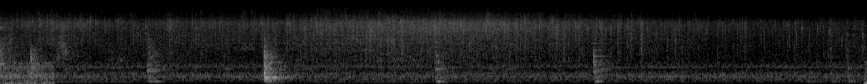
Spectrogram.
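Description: Garlic, chili flakes and parsley sauté in butter for a steak sauce, a continuous close sizzling hiss punctuated by several sharp taps and scrapes of a spoon in the pan.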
